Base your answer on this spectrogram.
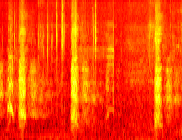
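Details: A male dog that is said to love singing barks at a cat up a tree: four short, sharp barks in two pairs, the pairs about a second apart, with softer echoing yelps after each.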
